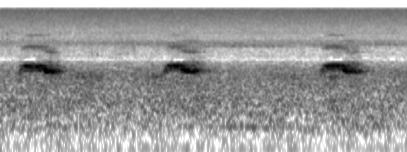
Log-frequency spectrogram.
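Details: White-throated toucan, locally Tucán llanero, calling in secondary forest at Acacías, Meta, Colombia; three short yelping notes that dip slightly in pitch, spaced about every one and a half seconds, over a steady background hiss.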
